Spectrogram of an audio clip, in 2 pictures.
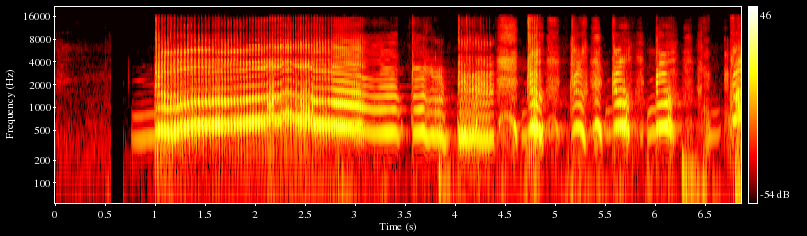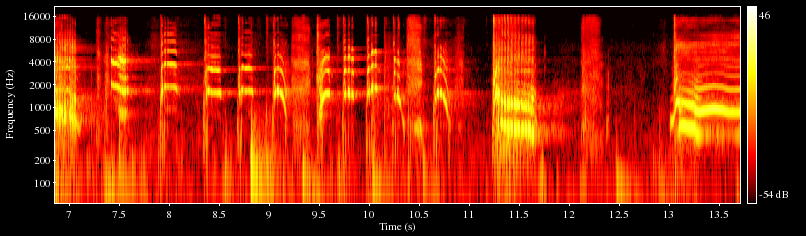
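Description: An electronic toy chirps and babbles in a high, squeaky voice.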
